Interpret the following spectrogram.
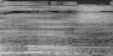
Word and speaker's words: Hesse: লেখক সুইস লেখক হারম্যান হেস কেউ কেউ তার নামের শেষ অংশকে হেসে উচ্চারণ করতে পছন্দ করে এই বইয়ের একটি কপি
